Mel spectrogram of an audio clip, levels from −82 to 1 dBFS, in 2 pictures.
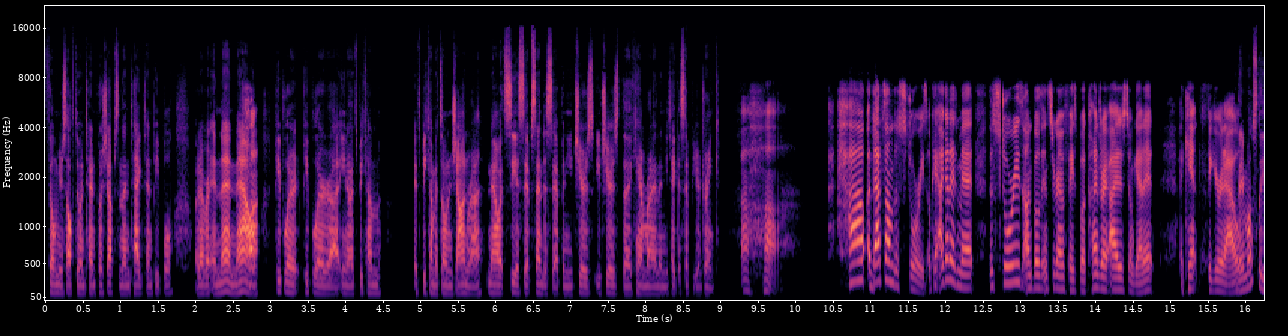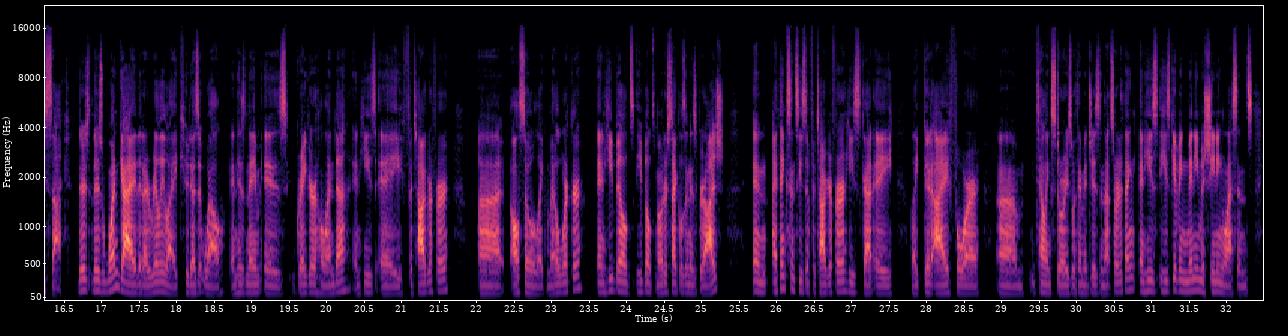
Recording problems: thin; very; fading below 600 Hz
wrong speed, natural pitch; too fast; 1.5 times normal speed

